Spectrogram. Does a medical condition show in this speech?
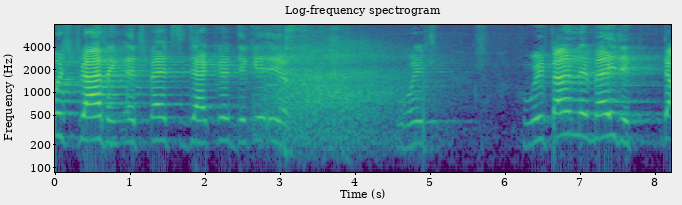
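Yes: cerebral palsy.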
